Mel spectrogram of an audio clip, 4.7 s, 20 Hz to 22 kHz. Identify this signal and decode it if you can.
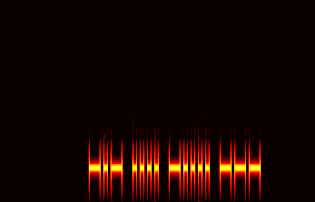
Morse code, heard as a keyed tone, about 23 wpm, 690 Hz. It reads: KH6O
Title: DXCC-100 Call Signs - 4 Characters - 22wpm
